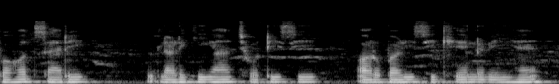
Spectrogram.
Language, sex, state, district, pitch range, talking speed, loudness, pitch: Hindi, male, Jharkhand, Garhwa, 110-115 Hz, 120 wpm, -20 LUFS, 110 Hz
